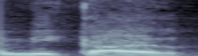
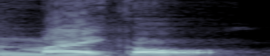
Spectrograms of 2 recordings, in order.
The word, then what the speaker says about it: Mikael: raja-raja Persib karena itu Mikael bacanya Mikail bukan Michael salah Michael Mikael ya mikaelnya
